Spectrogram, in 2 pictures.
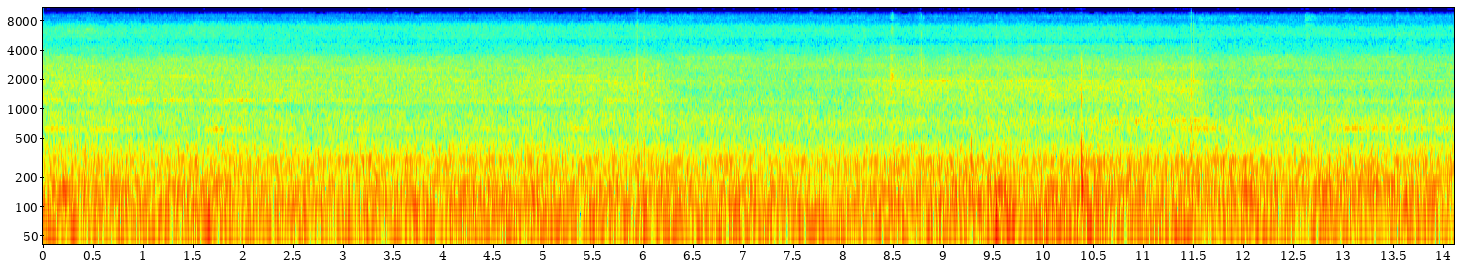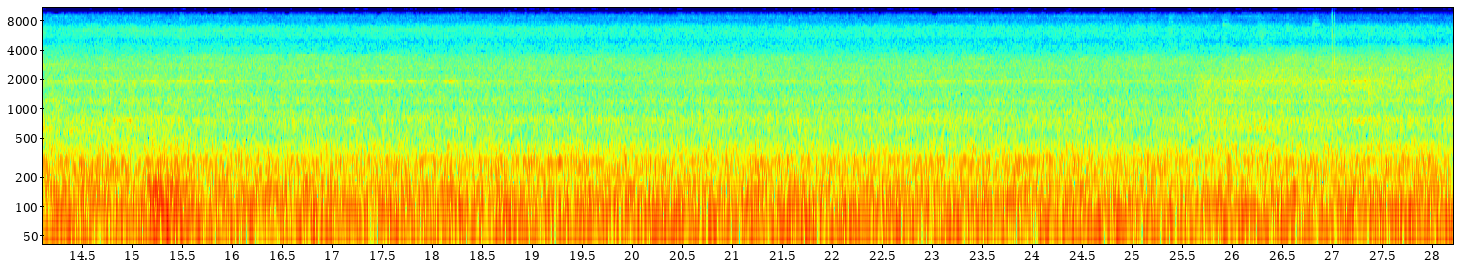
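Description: Amtrak passenger train running at speed, heard from aboard: a steady low rumble of steel wheels on the rails, with two faint knocks about ten seconds in.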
